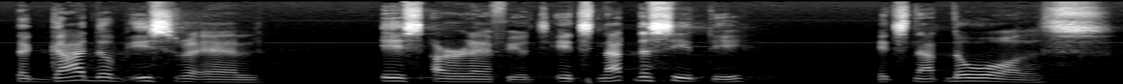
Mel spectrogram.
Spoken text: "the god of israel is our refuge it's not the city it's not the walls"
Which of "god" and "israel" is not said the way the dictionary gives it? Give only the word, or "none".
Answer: israel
